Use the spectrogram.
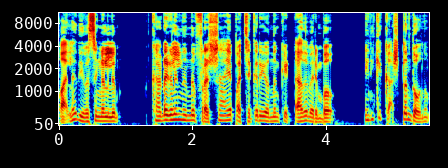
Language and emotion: Malayalam, sad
